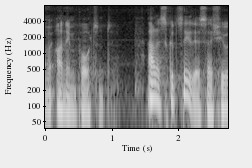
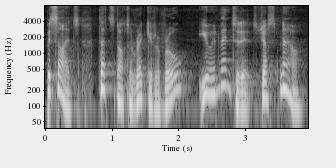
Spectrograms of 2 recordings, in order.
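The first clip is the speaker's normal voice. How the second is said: put-on high-pitched defiant girl; Alice; 8 semitones higher than usual. A narrator's reading. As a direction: refuse in a high girl's voice. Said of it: "said Alice".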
